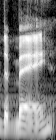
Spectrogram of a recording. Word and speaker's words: DeMay: Yeah, it's Sean DeMay, and that's how it's pronounced. Oh, DeMay.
